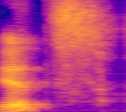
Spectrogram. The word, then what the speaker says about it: its: long today so let's look at the word its this is something that has a couple of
